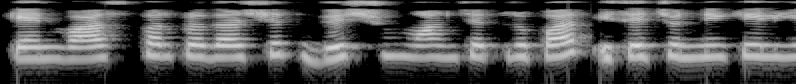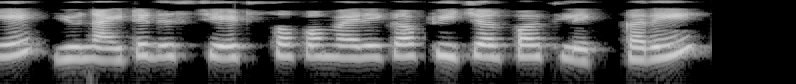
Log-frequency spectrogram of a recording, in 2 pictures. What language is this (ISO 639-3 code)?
hin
